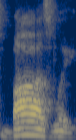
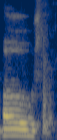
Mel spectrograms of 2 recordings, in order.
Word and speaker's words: Bosley: but since it's not it's b o s l it's bosley not boseley oh my goodness gracious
